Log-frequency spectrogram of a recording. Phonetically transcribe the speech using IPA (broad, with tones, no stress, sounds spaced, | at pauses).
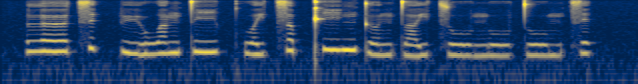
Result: l œː˧ t͡s ɪ˥ k̚ p yː˨˩ w ɐ˧ ŋ t̪ iː˧ kʷʰ ɐ˨˧ j t͡s ɐ˥ p̚ kʰ iː˥ ŋ t̪ ɵ˨˧ n t̪ ɐ˨˥ j t͡s uː˨ n̪ uː˨ t̪ uː˧ m t͡s ɪ˥ k̚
